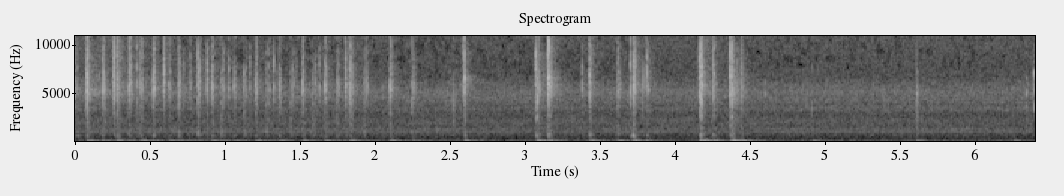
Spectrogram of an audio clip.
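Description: Fingers type on a computer keyboard while entering values into an Excel spreadsheet, producing quiet, close, irregular key clicks in short flurries over a faint steady hum.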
